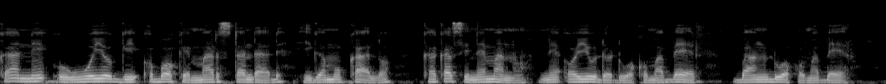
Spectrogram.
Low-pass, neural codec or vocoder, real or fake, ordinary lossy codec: 7.2 kHz; none; real; none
